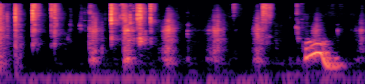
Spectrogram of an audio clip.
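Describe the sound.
Crunching of star-shaped, curry-flavoured Christmas crisps being bitten and chewed at breakfast time: a quick, uneven run of many crisp, dry crackles, fairly loud.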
